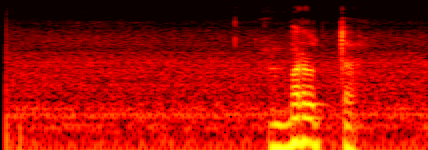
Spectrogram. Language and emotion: Russian, neutral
